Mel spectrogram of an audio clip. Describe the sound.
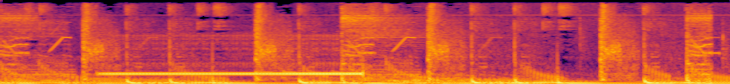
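Telephone tone while a call is being dialed: a steady, sustained beep lasting about two seconds rises above a busy, clattering background of short knocks and scrapes.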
